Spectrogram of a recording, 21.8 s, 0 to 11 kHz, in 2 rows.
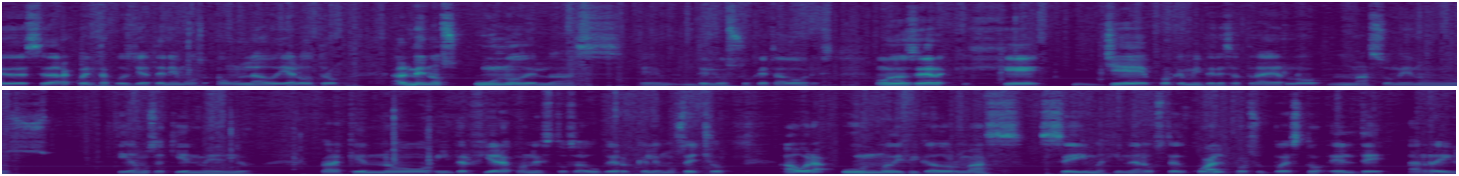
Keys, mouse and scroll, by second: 0.1 shift+middle click, 0.9 shift+middle click, 1.4 shift+scroll down 2, 1.9 shift+middle click, 2.4 shift+middle click, 3.3-4.9 middle drag, 5.1-6.4 middle drag, 8.7 g, 9.4 y, 13.5 click, 14.0 shift+middle click, 14.5 ctrl+shift+middle click, 19.1 click, 20.0 click, 20.9 click.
